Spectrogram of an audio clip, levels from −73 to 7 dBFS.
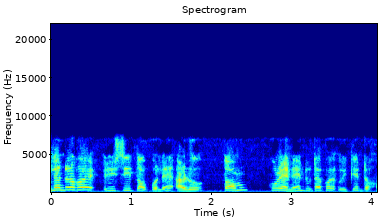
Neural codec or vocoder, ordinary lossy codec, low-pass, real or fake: codec, 16 kHz, 16 kbps, FreqCodec, smaller model; Opus, 16 kbps; 7.2 kHz; fake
